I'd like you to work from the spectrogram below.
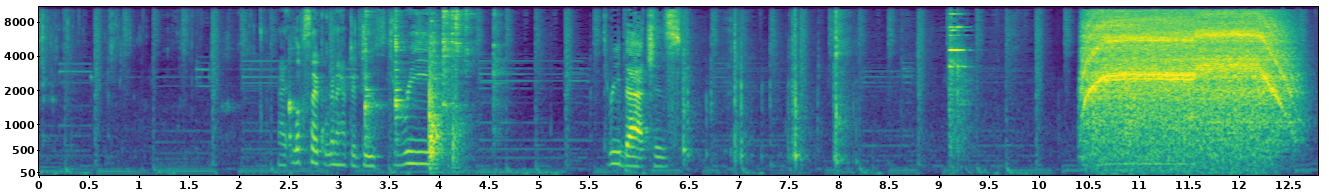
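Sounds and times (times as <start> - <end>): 
speech: 2.4 - 4.4, 5.7 - 6.6
food processor pureeing food: 10.4 - 12.7.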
